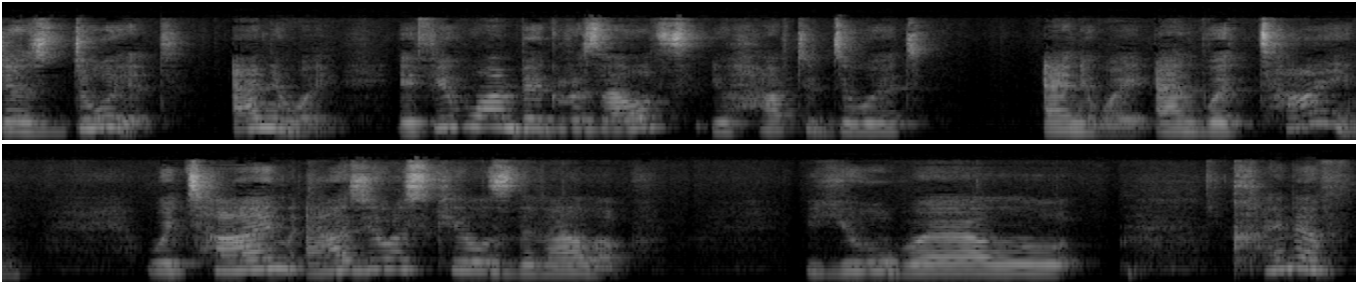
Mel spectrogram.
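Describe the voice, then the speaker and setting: Speaking at a very slow pace with long, frequent pauses, a woman uses a fairly high voice and lively intonation. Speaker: network marketing coach. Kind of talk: live video talk. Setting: live stream. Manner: animated.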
